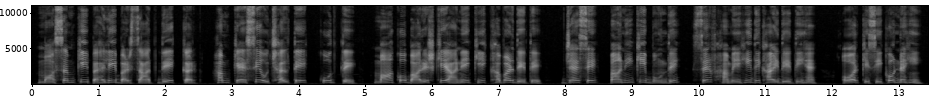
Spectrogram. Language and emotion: Hindi, neutral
